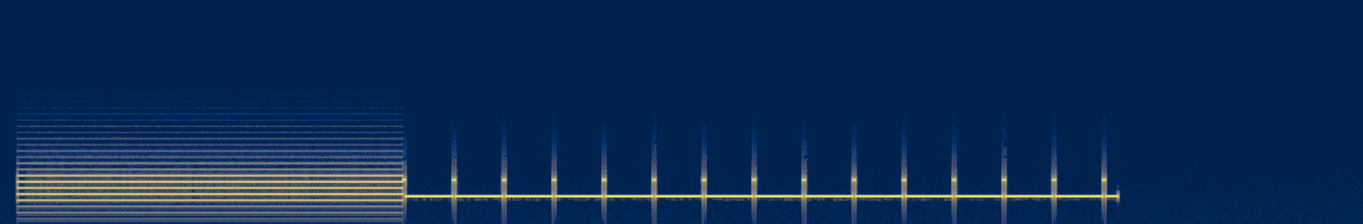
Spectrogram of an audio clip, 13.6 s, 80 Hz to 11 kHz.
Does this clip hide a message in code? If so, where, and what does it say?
Yes: weather fax (radiofax), 120 lines a minute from 0.2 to 11.2 s, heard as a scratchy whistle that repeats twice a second.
